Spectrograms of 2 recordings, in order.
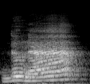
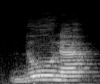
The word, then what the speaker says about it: دون: Do not say دون. دون. It is wrong, but the correct way is دون.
